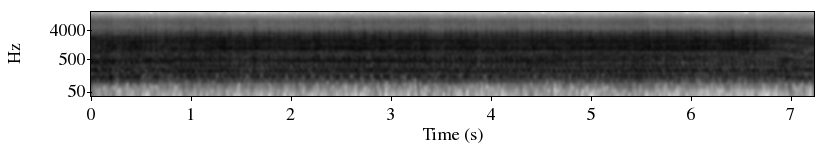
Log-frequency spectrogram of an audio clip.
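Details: 1998 Subaru Legacy 2.5 DOHC, previously rebuilt engine repaired again: loud, busy mechanical clatter riding steadily over the running engine, no clean single knock; abnormal noise, source not pinned down.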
